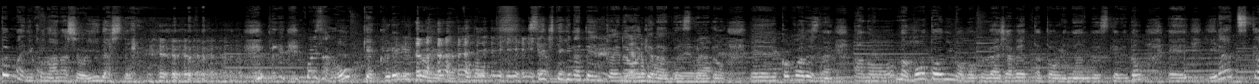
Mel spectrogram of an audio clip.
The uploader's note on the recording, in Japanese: 神奈川平塚にある「ニューローズ」。実は今回、スタジオをを飛び出して平塚の「ニューローズ」まで収録に出かけたんですよ。雑誌連載の取材のかこつけてその場で収録をお願い、快諾してもらいました。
